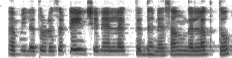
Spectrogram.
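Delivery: ordinary talk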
